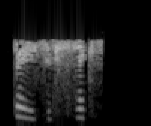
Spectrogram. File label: Police Dispatch; Police 1 Dispatch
